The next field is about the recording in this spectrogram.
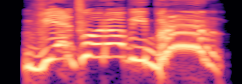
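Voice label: Polish; 探奇（守望先锋2）/终极技能; 波兰语; Wiertło robi brrr!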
